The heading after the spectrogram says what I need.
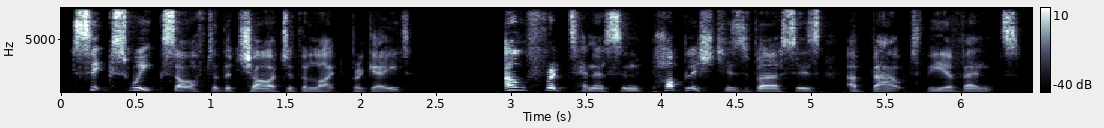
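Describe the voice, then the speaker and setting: A storyteller with a medium-pitched male voice narrates scripted history and verse for children. His delivery is measured, expressive, and dramatic.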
